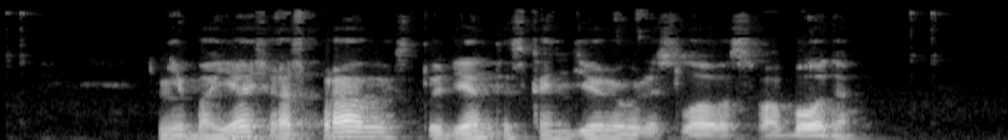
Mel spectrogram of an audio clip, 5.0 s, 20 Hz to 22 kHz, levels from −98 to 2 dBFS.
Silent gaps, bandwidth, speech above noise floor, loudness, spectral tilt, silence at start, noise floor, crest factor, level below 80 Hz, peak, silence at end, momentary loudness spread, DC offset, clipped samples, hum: none; 16 kHz; 49 dB; -23 LUFS; -6.5 dB/octave; 0.8 s; -72 dBFS; 20 dB; -54 dBFS; -4 dBFS; 0.75 s; 11 LU; under 0.1%; under 0.1%; none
